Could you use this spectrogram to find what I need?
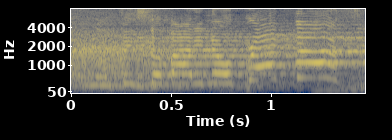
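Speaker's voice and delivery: high, loud comic defiance; defiant shout. Retold or imitated. Son defying Mama in church, high loud shout. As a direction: holler it in mock indignation. Church quarrel with mother escalates.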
